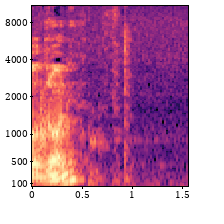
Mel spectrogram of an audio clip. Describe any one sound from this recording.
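A man speaks briefly close by.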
